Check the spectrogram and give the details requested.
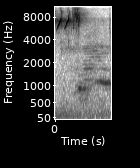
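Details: Bananaquit in a fight with a rival bird, Maceió: three quick, very high chirps, then silence with faint low hum.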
